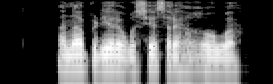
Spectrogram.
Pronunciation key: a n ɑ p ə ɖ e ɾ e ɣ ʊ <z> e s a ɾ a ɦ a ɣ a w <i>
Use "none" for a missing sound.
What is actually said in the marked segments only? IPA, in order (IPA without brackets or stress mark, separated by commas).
s, a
